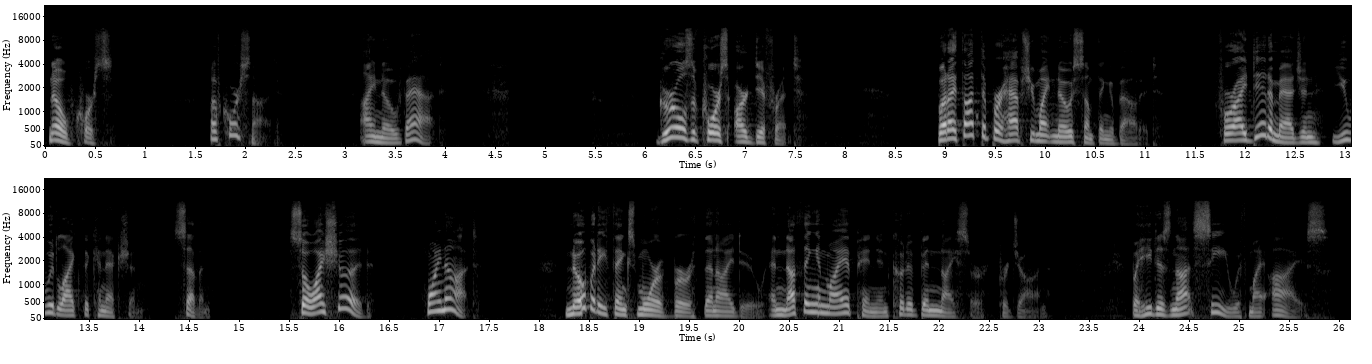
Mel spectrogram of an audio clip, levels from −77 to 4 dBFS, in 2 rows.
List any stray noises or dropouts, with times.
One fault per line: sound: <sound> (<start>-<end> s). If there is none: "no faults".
no faults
